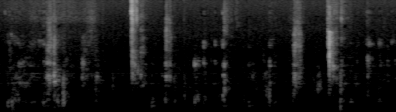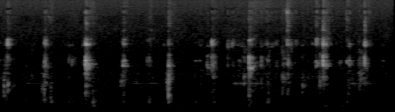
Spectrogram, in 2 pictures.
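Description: Near silence with faint, irregular wet mouth clicks of someone chewing barbecue-sauced pork, about one or two small clicks a second.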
